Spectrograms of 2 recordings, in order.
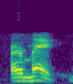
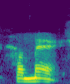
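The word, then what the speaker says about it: Hermès: Hermé, you can barely pronounce the H, and then it's like a French ending. Hermé. – Hermé.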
